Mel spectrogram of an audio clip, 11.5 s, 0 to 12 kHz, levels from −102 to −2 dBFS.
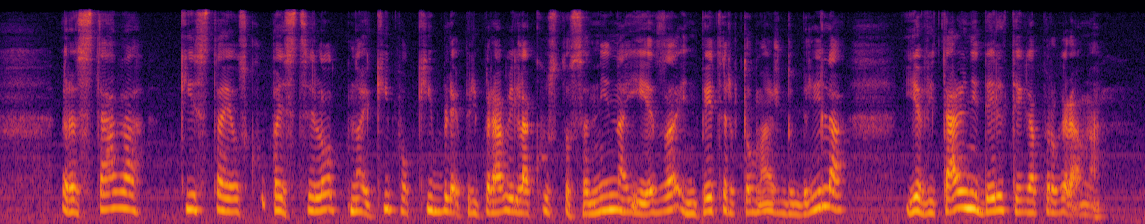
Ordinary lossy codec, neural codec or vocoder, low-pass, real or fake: none; none; 9.9 kHz; real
